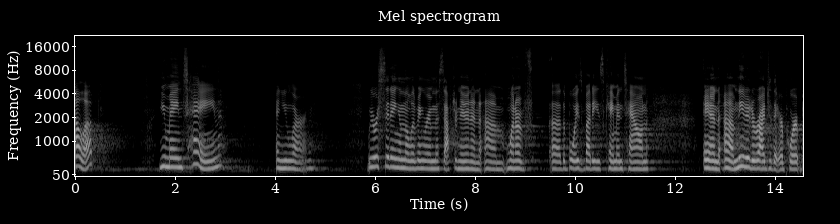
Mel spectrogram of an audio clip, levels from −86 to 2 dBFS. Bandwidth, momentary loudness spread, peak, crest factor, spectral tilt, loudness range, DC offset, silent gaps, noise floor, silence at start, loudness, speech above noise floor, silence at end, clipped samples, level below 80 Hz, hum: 15.5 kHz; 13 LU; -16 dBFS; 20 dB; -5 dB/octave; 6 LU; under 0.1%; none; -76 dBFS; 0 s; -36 LUFS; 40 dB; 0 s; under 0.1%; under -90 dBFS; none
